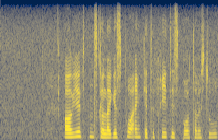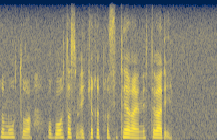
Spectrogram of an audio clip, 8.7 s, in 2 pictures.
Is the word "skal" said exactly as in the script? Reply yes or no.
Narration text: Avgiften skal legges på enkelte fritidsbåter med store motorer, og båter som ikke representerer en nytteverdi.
yes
